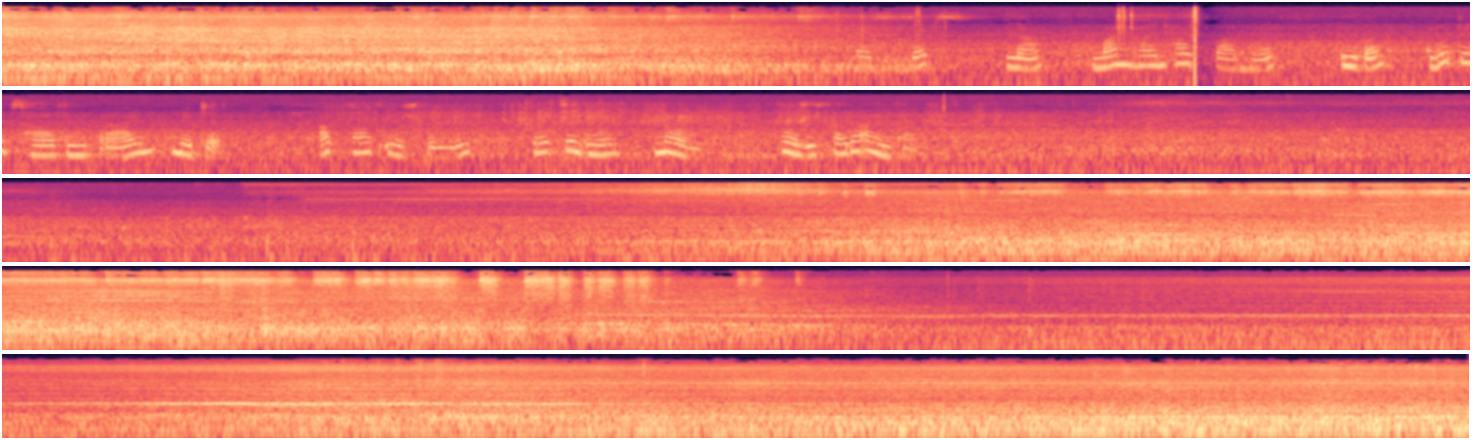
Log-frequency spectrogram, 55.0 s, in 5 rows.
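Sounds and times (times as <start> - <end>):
freight train wagons rumbling: 0.0 - 7.5, 12.8 - 19.6, 27.9 - 55.0
electric train arriving: 0.0 - 8.9, 12.6 - 55.0
wheel squeal: 24.3 - 26.3, 31.8 - 35.5, 42.0 - 51.0.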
